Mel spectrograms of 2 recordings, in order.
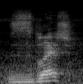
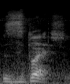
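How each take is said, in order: Both takes have the same delivery.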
